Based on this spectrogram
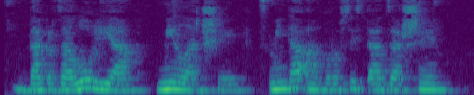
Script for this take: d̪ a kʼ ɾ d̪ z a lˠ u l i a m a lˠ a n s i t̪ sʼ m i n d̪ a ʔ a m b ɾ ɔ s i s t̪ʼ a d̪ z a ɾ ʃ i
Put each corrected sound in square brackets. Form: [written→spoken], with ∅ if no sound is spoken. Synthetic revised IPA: d̪ a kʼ ɾ d̪ z a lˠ u l i a m [a→i] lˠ a n [s→ʃ] i t̪ sʼ m i n d̪ a ʔ a m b ɾ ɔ s i s t̪ʼ a d̪ z a ɾ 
